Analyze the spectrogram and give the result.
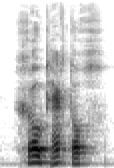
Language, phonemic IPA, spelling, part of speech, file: Dutch, /ˈɣrothɛrtɔx/, groothertog, noun, Nl-groothertog.ogg
- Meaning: grand duke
